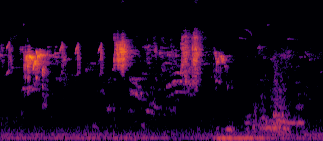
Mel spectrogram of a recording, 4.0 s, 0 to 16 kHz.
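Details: Flock of munias kept in an aviary, recorded on 19 April 2025: rapid high-pitched twittering and buzzy chirps in quick clusters, fading out toward the end over a low background hum.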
